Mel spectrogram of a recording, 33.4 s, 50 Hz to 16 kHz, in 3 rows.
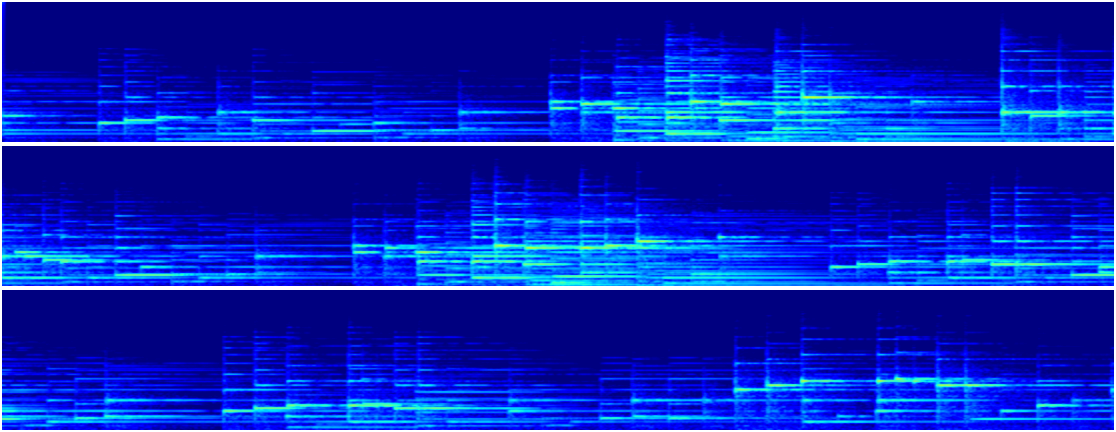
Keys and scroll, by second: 22.3 ctrl+s.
